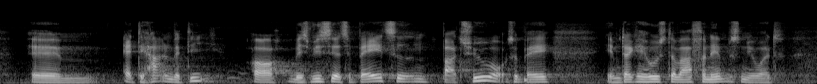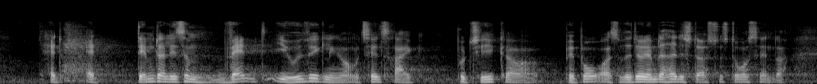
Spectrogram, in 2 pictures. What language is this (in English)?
Danish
